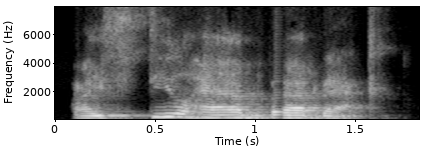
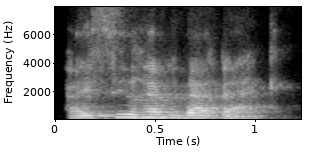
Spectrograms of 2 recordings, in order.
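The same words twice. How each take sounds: First: Slow, careful "I still have bad back"; slow model. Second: "I still have a bad back" run together briskly; quicker model. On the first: Teacher models a tricky sentence for the class, slowly. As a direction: spell the sentence out slowly for learners. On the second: Teacher asks students to say it quickly, demonstrating briskly. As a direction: say it in one quicker go. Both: Shown as a demonstration. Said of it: "Can you say it quickly?".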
